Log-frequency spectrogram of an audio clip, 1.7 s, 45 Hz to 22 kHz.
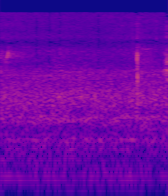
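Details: Honey bees from a package being installed into a hive in May 2013, a steady, dense buzzing hum of many bees filling the recording, with a brief sharper tick near the end.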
